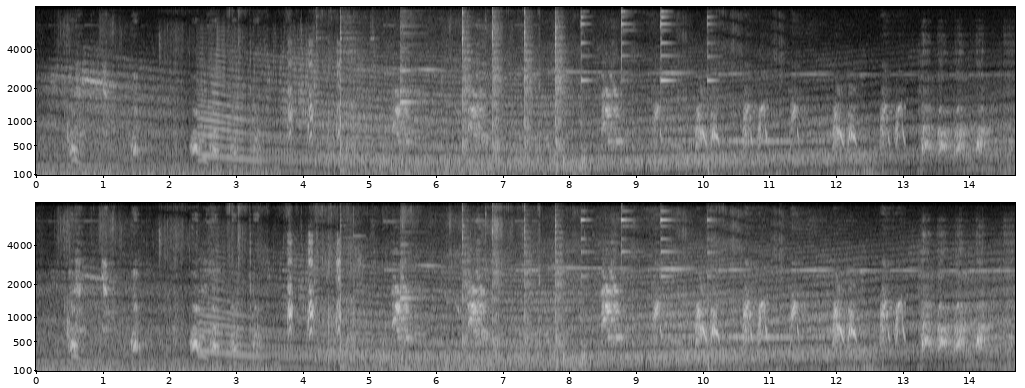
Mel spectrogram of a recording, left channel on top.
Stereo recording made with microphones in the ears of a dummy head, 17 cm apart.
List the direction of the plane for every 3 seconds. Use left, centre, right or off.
left, left, centre, right, right.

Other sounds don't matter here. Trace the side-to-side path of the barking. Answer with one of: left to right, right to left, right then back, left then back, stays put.
stays put.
